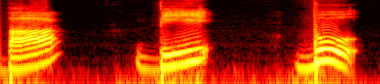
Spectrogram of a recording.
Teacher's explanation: با جو ہے دونوں ہونٹوں کے تر حصے سے ادا ہوتا ہے، اس لیے با کو دونوں ہونٹوں کے تر حصے سے ادا کریں گے۔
